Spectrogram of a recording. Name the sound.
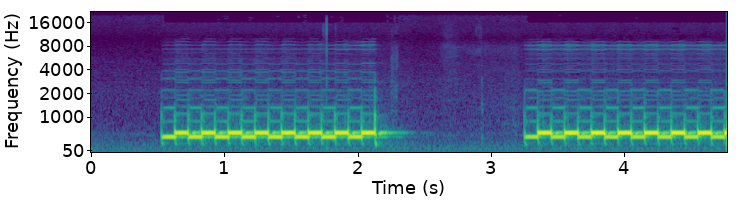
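telephone ringing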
